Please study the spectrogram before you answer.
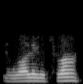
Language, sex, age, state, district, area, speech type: Kashmiri, male, 30-45, Jammu and Kashmir, Srinagar, urban, conversation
